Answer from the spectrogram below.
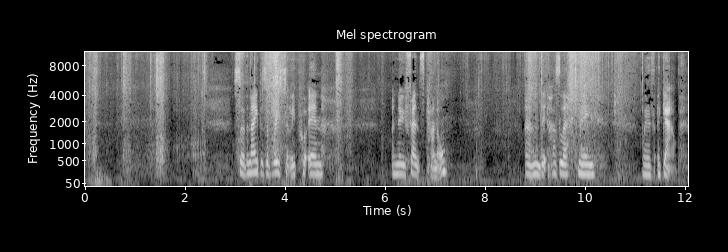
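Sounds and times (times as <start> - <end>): footsteps on gravel: 6.9 - 11.1.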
